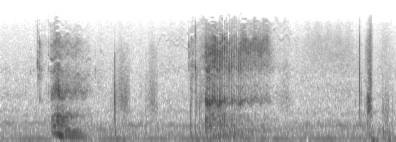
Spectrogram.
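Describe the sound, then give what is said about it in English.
A voice makes two short, raspy growling roars, like someone pretending to be a dinosaur, with a quiet pause between them and a few soft clicks and breaths. “Dinosaur.”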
